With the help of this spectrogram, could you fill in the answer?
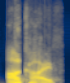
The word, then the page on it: archive: Indian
